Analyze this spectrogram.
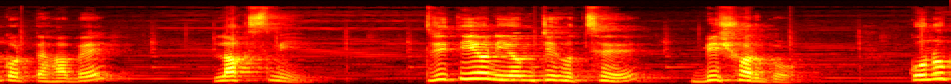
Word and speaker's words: লক্ষ্মী: এটিকে আমরা আর লক্ষ্মী উচ্চারণ করতে পারছি না। সংস্কৃতে এটিকে আমাদের উচ্চারণ করতে হবে লক্ষ্মী।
